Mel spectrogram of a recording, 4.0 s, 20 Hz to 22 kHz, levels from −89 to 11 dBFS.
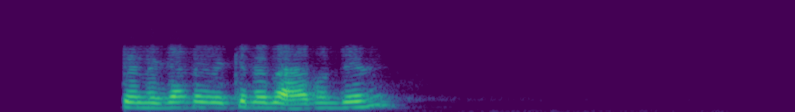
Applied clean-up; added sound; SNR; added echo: neural mask model DeepFilterNet 3.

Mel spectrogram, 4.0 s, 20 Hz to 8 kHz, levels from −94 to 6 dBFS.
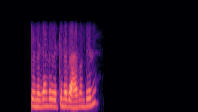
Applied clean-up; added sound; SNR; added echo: none; none; none; none.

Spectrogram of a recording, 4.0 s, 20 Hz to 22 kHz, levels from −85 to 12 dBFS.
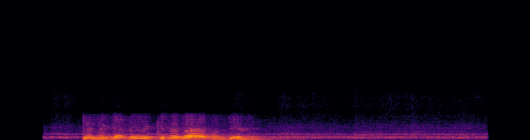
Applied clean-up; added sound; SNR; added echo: none; Subway, metro, underground; 20 dB; reverberation time 0.6 s.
